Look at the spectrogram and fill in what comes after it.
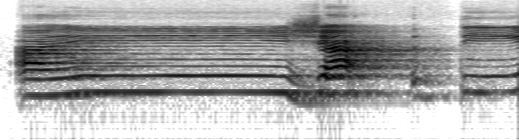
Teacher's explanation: من قبل ان یأتی، حمزہ ساکن ہے، یہاں جھٹکا دیں گے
